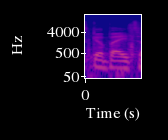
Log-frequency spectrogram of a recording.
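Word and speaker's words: Gbeto: about the pronunciation, it's Gabeto. I'm sure.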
